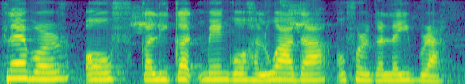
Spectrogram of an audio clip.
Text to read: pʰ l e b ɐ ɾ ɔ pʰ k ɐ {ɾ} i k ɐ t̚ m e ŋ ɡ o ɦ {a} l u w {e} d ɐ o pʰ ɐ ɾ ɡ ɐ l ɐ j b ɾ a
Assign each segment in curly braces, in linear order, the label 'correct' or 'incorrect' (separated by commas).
incorrect, incorrect, incorrect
